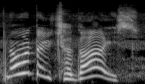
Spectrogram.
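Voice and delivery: high, loud exclamation to the viewers; real high-pitched yell; loud outburst. Real, not acted. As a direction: blurt it out too loudly. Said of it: "parang lakas ng boses ko dun".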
